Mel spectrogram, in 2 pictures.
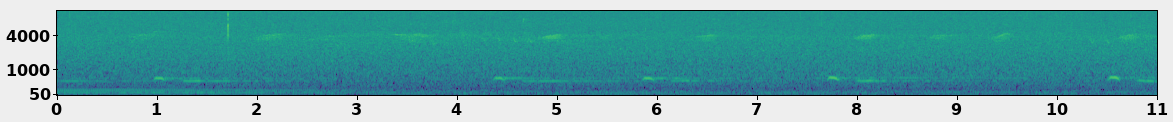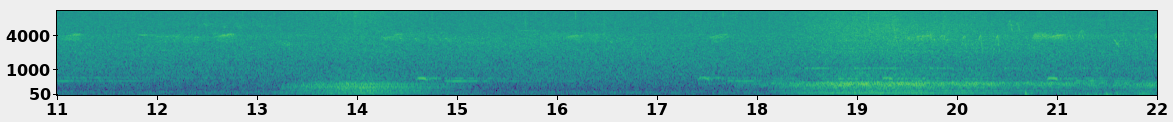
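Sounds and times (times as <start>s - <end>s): steady outdoor hiss: 0.0s - 22.0s
low hum: 13.0s - 15.4s, 17.5s - 22.0s.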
